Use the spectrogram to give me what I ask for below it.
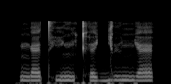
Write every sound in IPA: ŋ æ tʰ j ĩ kʰ ɛ ɟ y ɲ æ

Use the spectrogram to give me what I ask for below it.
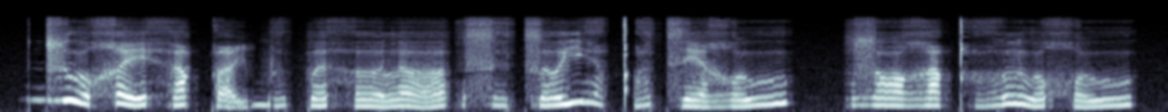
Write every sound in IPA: d͡z u˥˩ χ e˧˩˧ h ə˩˧ q ḭ˧˩˧ b ə̤˨˥ p ə˩˧ h ɤ˨˩ l ʌ˧˩˧ | s ə̤˨˩ t͡s ɤ˩˧ j e̤˥˩ qʼ ə̤˨˥ t͡s e˨˩ ʁ u˨˥ | z ɔ˨˩ ʁ ə˨˩ qʰ ɔ̤˩˧ l u˧˩˧ χ u˩˧

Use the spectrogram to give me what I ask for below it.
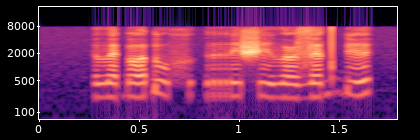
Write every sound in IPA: ð ɛ ɠ ʌ ɗ u x | r i ʃ i ð ə˞ z ɛ d ɠ ɪ

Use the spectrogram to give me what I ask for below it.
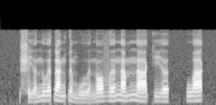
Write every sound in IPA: ʂ i˨˩˦ ə̯ n u˧˥ ə̯ ɗ a˧˥ ŋ ɗ ə˨˩ m w u˨˩˨ ə̯ n ɔ˧ v əː˧˥ n a˧˥ m n aː˧ k i˧ ə̯ | w aː˦˥ k̚

